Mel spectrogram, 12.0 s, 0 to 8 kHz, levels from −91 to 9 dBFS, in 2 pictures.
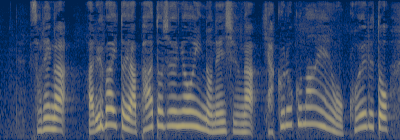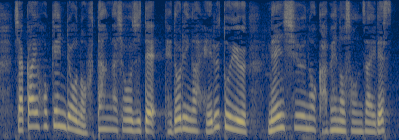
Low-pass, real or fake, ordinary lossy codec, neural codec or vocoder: none; real; none; none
